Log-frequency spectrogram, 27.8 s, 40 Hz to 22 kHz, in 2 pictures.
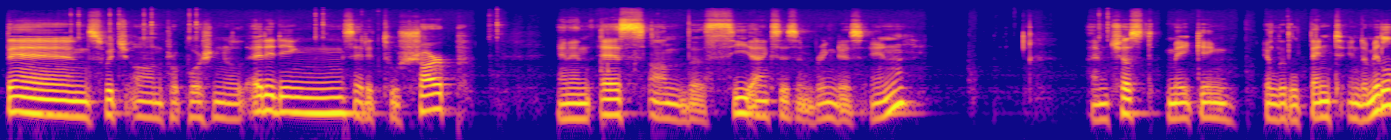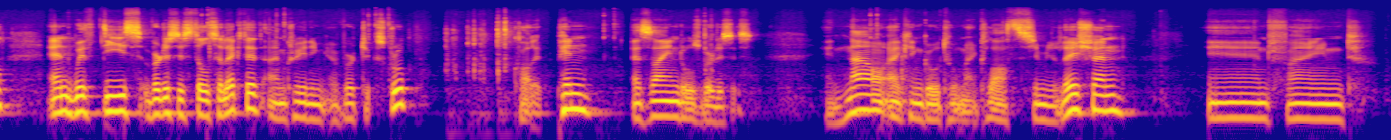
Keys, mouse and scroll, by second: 0.7 click, 1.5 click, 1.9-3.8 drag, 3.8-4.9 middle drag, 4.9 click, 11.4-14.3 middle drag, 15.9 click, 16.7 click, 17.6 click, 17.8-20.4 drag, 21.1 Tab, 21.4-22.6 scroll down 2, 22.6 click, 23.1 scroll down 1, 23.4-27.6 middle drag, 27.6-27.8 scroll up 2.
